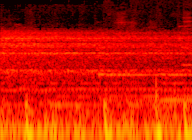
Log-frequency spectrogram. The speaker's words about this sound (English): leaving you alone and scared, your heart now thumping in your chest like a jackhammer.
